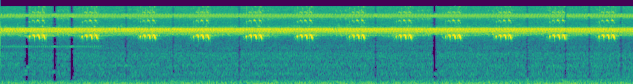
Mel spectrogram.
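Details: Night crickets calling, short bright chirps repeated about twice per second above a continuous high-pitched trill, a few faint clicks early on and a constant low rumble underneath.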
